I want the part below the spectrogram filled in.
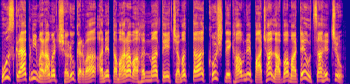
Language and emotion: Gujarati, happy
